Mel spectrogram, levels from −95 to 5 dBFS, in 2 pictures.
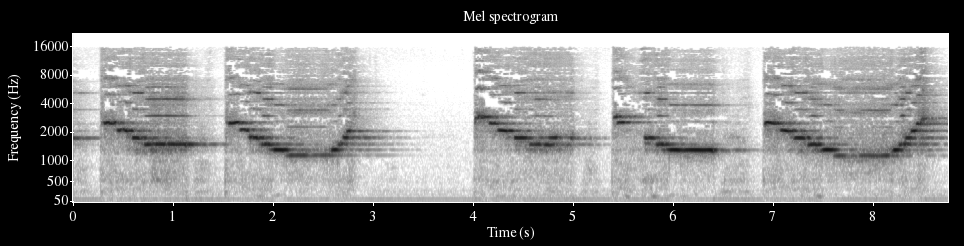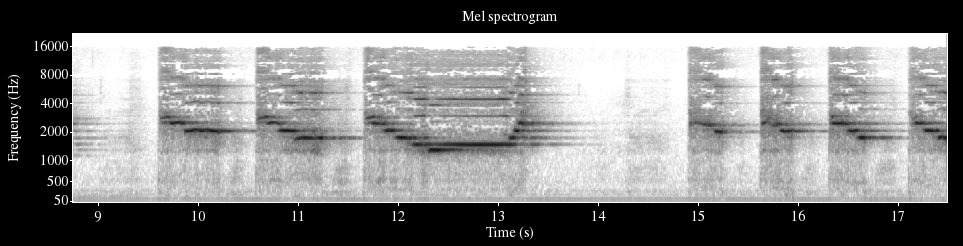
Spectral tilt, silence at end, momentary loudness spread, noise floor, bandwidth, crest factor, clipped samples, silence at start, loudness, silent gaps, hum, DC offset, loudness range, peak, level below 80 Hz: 4 dB/octave; 0 s; 13 LU; -64 dBFS; 16 kHz; 12 dB; under 0.1%; 0 s; -10 LUFS; none; none; under 0.1%; 5 LU; 0 dBFS; -76 dBFS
